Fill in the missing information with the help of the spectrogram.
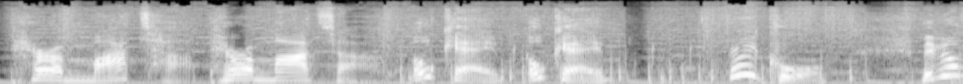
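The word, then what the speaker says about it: Parramatta: And yes, I think we might send her a photo, and it's pronounced Paramata.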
